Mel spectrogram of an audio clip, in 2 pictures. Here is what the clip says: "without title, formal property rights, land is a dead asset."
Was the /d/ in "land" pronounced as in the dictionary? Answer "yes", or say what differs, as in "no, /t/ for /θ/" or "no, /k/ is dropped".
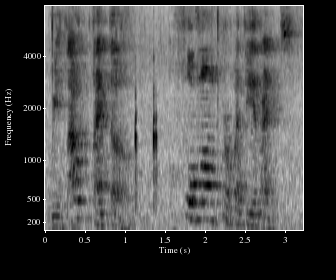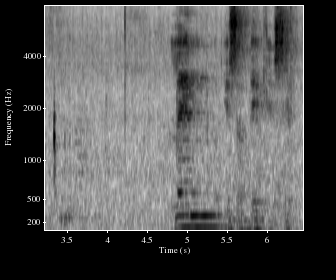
no, /d/ is dropped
